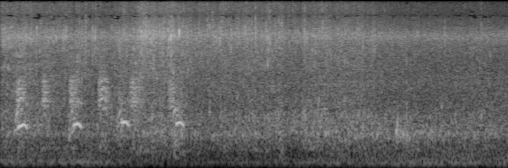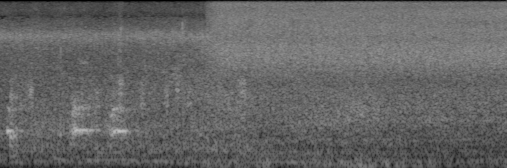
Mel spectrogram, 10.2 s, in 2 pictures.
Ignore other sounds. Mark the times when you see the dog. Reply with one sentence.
You can hear the dog from 0.1 to 1.9 s and from 5.2 to 6.5 s.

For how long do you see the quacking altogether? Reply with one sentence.
The quacking can be heard for 4 seconds in total.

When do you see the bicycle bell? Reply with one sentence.
You can't hear the bicycle bell here.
